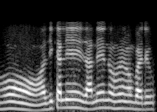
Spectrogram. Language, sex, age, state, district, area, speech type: Assamese, male, 60+, Assam, Nagaon, rural, conversation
